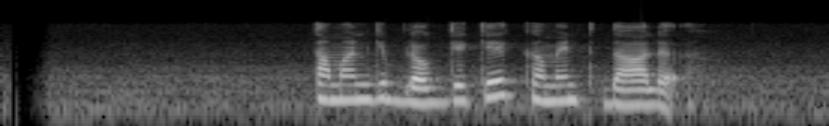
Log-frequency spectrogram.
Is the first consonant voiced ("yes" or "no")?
no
